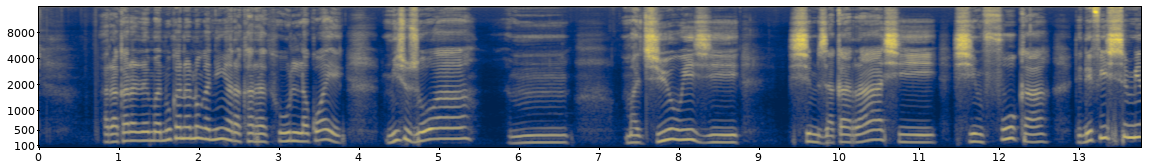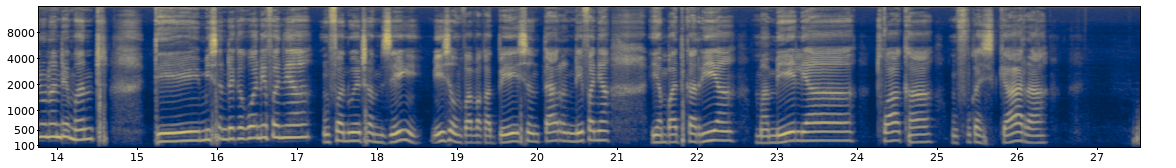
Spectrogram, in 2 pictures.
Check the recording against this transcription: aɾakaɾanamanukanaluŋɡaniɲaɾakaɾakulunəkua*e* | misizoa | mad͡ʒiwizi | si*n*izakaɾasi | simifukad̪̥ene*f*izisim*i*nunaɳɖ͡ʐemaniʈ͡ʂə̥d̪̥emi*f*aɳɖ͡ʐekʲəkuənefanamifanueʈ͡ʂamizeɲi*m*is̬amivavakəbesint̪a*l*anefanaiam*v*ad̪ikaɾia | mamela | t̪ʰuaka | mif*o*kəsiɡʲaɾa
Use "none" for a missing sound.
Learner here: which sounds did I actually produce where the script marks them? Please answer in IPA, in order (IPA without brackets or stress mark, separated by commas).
e, m, f, i, s, m, ɾ, b, u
